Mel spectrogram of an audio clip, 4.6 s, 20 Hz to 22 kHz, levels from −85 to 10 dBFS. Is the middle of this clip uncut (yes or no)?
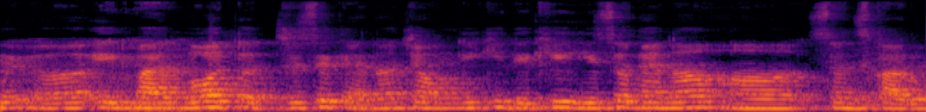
yes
